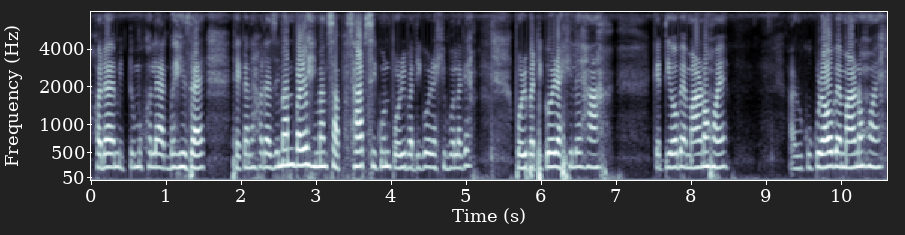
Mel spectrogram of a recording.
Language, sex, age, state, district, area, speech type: Assamese, female, 30-45, Assam, Majuli, urban, spontaneous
